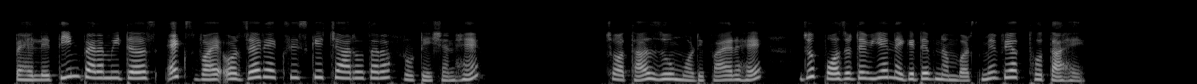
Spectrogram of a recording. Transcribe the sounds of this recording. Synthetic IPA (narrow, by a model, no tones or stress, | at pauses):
pɛɦlet̪iːnpɛːɾaːmiːʈəɾzɛksʋaːjʔɔːɾzɛːɖɛːksɪsket͡ʃaːɾõt̪ɐɾəfɾoːʈeːʃənɦɛ̃ː | t͡ʃɔːt̪ʰazuːmːɔːɖɪfaːjəɾɦɛ | d͡ʒoːpɔːzɪʈɪʋjaneːɡeːʈɪʋnɐ̃mbəɾzmẽʋjɐk̚t̪ɦoːt̪aɦɛː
